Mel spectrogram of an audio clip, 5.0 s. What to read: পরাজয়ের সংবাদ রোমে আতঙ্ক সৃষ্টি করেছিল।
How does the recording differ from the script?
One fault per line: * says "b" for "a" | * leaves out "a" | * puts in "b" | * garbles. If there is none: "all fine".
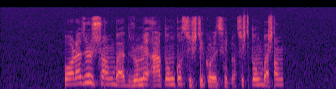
* garbles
